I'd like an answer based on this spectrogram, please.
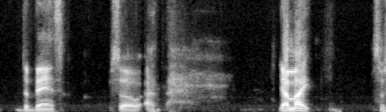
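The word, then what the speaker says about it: Dybantsa: It's the Banza. So you say the D and the B. All right, the Banza.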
